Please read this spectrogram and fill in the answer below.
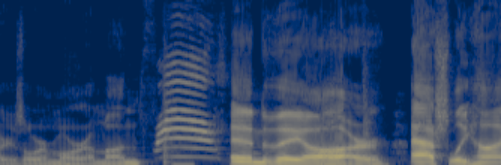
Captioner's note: meow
